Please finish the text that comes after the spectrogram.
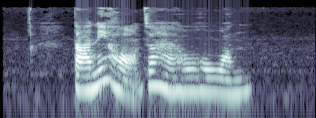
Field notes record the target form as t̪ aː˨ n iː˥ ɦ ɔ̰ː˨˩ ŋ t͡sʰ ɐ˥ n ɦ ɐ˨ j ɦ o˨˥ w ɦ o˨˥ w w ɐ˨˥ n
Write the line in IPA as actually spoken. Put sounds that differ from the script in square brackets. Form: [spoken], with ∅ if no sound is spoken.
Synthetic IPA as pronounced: t̪ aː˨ n iː˥ ɦ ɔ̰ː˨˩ ŋ [t͡s] ɐ˥ n ɦ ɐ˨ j ɦ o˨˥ w ɦ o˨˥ w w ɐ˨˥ n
